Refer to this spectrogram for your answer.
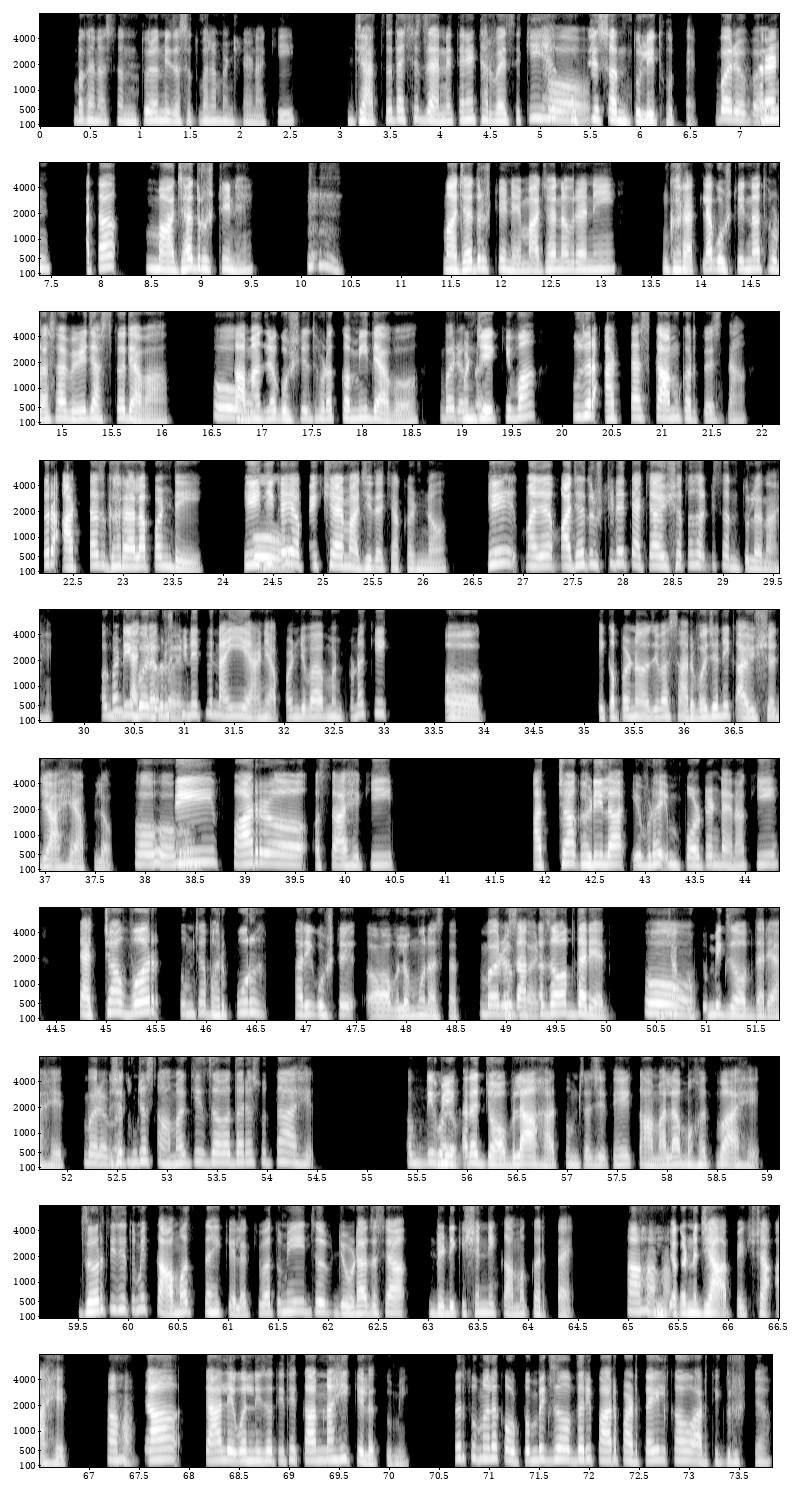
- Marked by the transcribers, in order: throat clearing; other noise; in English: "डेडिकेशननी"
- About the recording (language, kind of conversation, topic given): Marathi, podcast, त्यांची खाजगी मोकळीक आणि सार्वजनिक आयुष्य यांच्यात संतुलन कसं असावं?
